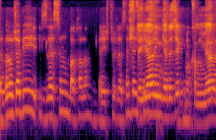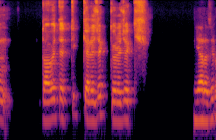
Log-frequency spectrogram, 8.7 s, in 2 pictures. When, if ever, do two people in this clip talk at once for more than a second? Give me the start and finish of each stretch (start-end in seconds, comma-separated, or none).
2.5-3.9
